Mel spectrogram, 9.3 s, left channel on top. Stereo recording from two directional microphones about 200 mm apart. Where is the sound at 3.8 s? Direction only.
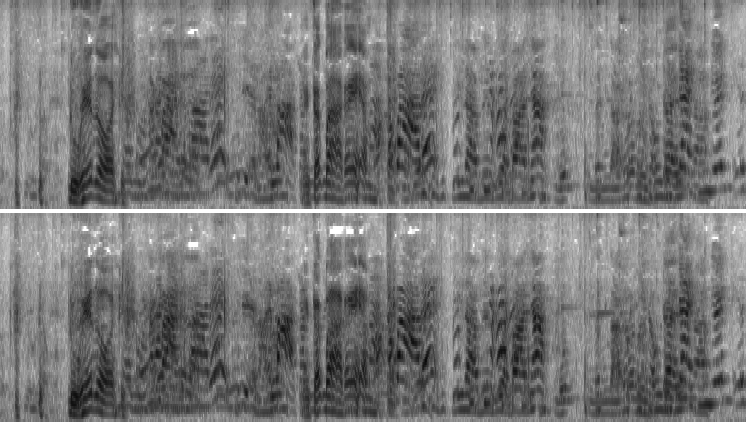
25° left (ahead or behind).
